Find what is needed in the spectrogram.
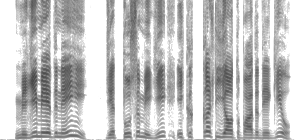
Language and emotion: Dogri, angry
